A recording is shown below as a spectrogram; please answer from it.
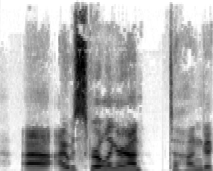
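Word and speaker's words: Tujunga: I was scrolling around Tunga Canyon is how you pronounce it Tunga in Google Maps just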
